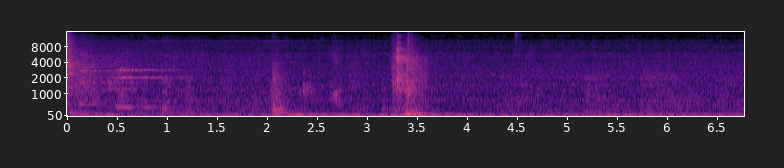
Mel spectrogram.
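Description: Passenger train's sliding doors closing: a sharp click at the start, then two heavy thuds about two and three and a half seconds in, over the low hum of the stopped carriage.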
